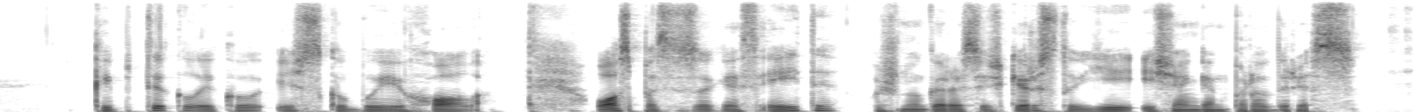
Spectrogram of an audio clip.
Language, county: Lithuanian, Kaunas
